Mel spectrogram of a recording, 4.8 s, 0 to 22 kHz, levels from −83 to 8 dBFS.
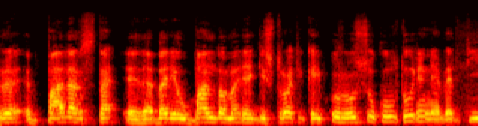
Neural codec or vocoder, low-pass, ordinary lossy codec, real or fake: none; 14.4 kHz; AAC, 48 kbps; real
